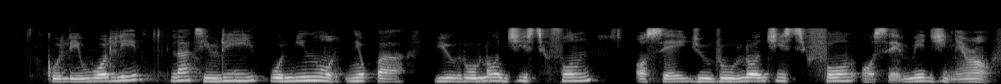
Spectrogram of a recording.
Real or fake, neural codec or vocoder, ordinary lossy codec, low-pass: fake; codec, 16 kHz, 1 kbps, X-Codec, HuBERT features, trained on LibriSpeech; none; 5.4 kHz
